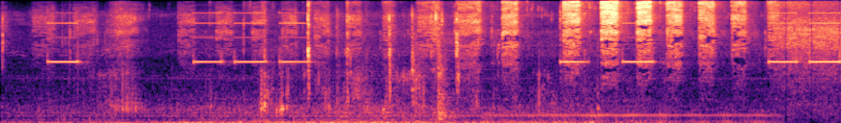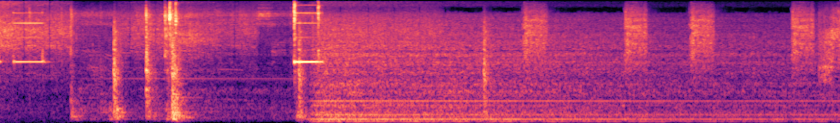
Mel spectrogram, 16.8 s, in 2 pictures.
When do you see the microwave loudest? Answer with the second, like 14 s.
12 s.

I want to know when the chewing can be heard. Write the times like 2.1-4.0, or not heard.
0.0-6.0.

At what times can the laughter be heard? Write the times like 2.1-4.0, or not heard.
not heard.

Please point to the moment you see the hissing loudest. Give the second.
6 s.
